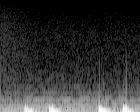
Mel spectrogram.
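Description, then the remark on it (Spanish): Two pairs of deep, muffled thumps in a lub-dub rhythm, a slow heartbeat over a low steady hum, with no voices. “porque tus latidos son vida y hoy lo pones a latir con toda la fuerza del amor y la gratitud que te habita,”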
